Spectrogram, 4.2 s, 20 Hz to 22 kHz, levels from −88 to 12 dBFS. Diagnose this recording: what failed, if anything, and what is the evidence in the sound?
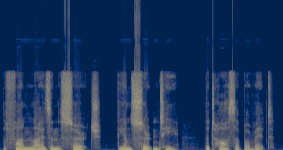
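Harsh crackle hits the loudest syllables at 0.25–0.65, 0.97–1.21, 1.84–2.21 and 3.10–3.13 s. It is worst where peaks overshoot by about 7 and 6 dB. The likely cause is microphone overload at the converter: input gain set too high, so waveform tops are sliced flat.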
